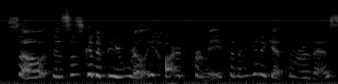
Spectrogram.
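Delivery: real grief, voice wavering on the edge of crying; holding back tears. Real, not acted. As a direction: voice catching, close to crying. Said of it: "I'm probably gonna cry right now".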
